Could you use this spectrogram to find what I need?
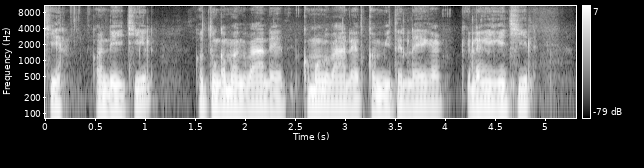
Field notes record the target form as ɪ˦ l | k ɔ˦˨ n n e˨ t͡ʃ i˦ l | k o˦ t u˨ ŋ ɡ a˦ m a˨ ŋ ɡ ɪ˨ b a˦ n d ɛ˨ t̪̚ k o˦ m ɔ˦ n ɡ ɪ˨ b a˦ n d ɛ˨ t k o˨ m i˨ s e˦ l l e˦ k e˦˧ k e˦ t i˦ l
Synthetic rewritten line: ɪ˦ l | k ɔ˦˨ n d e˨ t͡ʃ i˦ l | k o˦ t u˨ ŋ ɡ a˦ m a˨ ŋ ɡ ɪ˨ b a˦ n d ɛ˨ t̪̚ k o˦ m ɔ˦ ŋ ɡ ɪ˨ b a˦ n d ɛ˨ t k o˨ m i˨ t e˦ l l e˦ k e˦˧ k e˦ t͡ʃ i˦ l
